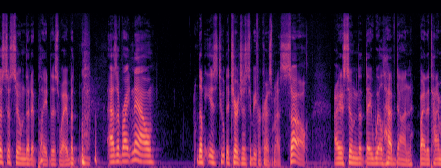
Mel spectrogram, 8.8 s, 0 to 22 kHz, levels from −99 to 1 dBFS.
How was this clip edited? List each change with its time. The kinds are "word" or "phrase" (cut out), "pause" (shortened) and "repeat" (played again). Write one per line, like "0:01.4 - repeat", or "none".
0:00.9 - word
0:01.8 - word
0:02.1 - word
0:04.1 - word
0:04.5 - word
0:05.1 - word
0:06.6 - word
